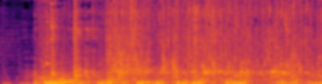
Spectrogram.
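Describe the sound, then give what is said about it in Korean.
A toilet flushes loudly, a sudden rush of water that churns steadily for several seconds with a gurgling swirl, no voices present. “아, 시원하게 내려가네.”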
